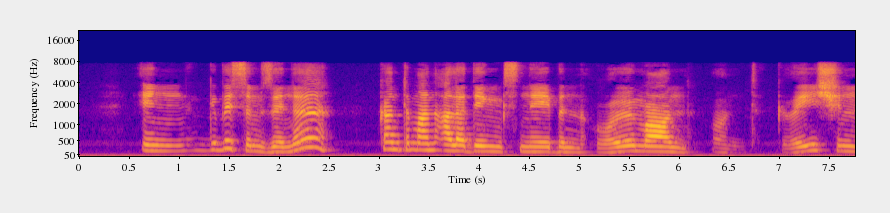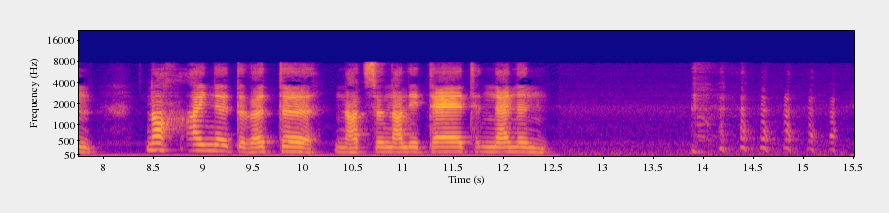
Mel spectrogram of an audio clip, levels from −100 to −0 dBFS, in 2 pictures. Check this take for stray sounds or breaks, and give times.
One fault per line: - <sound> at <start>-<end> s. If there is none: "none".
- laugh at 13.9-15.4 s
